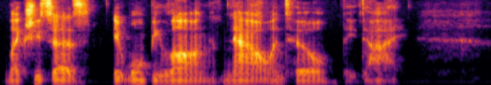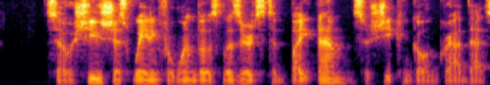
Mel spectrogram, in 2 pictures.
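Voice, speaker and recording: A man's voice: sits low, a bit bright. A man reading a novel aloud with suspense, explaining it in casual asides.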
